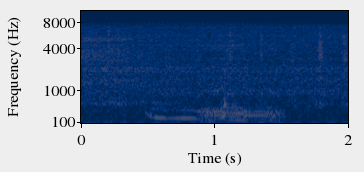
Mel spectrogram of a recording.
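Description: A sleeping dog gives a soft, whistling, hum-like snore on one breath, ordinary snoring in a tired dog.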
